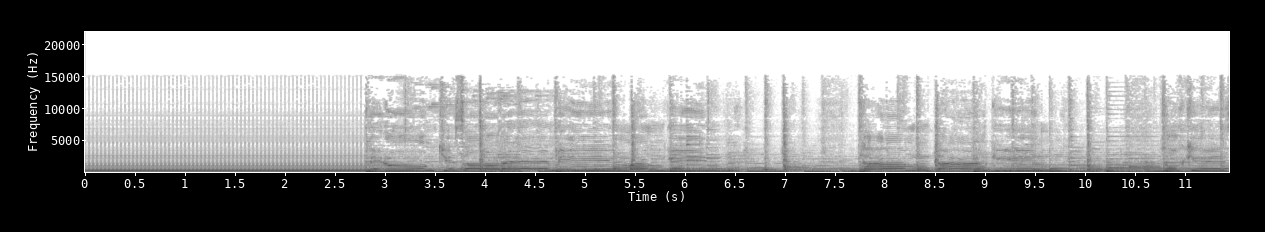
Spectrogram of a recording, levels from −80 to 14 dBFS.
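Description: From the very start until 2.81 s, the audio is caught in a system hang loop. It is already under way when the clip begins. One 40 ms slice of sound repeats exactly, about seventy times over. That points to a frozen computer or driver while the sound hardware kept replaying the same ring buffer, which fits a 40 ms buffer. Such a short loop, at 25 Hz, is heard as a steady, rough buzz rather than a stutter.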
